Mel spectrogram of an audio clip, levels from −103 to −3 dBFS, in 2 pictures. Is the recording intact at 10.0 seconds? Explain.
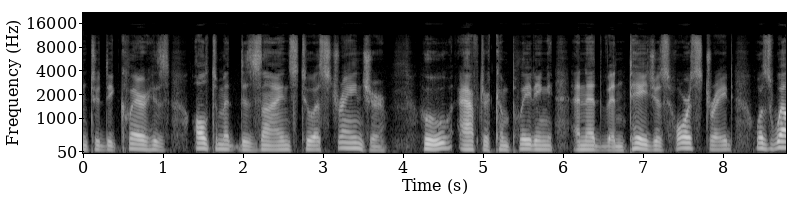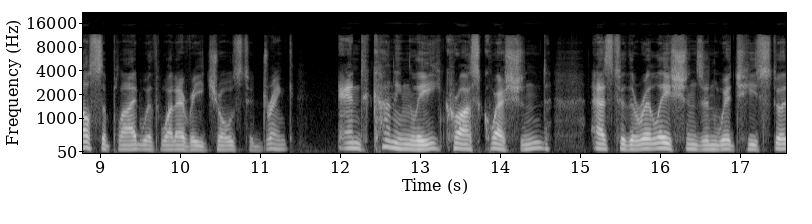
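Yes, at 10.0 seconds the speech plays through intact, with no audible fault at that moment.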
